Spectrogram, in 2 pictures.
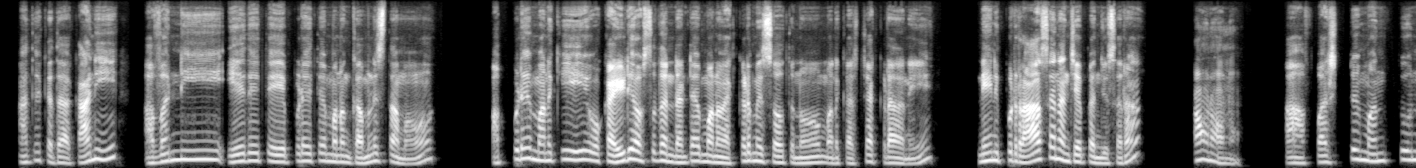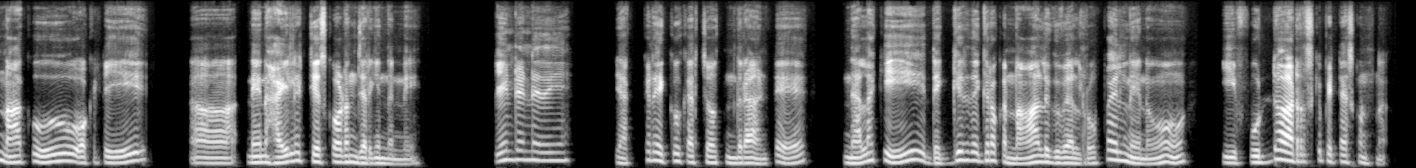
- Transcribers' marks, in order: in English: "హైలైట్"; in English: "ఫుడ్ ఆర్డర్స్‌కి"
- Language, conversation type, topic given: Telugu, podcast, పేపర్లు, బిల్లులు, రశీదులను మీరు ఎలా క్రమబద్ధం చేస్తారు?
